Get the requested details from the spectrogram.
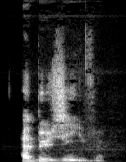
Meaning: feminine plural of abusif
- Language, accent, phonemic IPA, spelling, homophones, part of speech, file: French, Canada, /a.by.ziv/, abusives, abusive, adjective, LL-Q150 (fra)-abusives.wav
